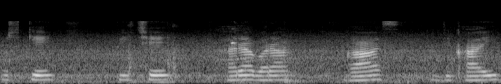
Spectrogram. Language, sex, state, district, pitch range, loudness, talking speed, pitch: Hindi, female, Chandigarh, Chandigarh, 195-215 Hz, -18 LUFS, 70 wpm, 210 Hz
